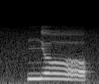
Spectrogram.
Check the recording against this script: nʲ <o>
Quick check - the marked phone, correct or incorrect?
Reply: incorrect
